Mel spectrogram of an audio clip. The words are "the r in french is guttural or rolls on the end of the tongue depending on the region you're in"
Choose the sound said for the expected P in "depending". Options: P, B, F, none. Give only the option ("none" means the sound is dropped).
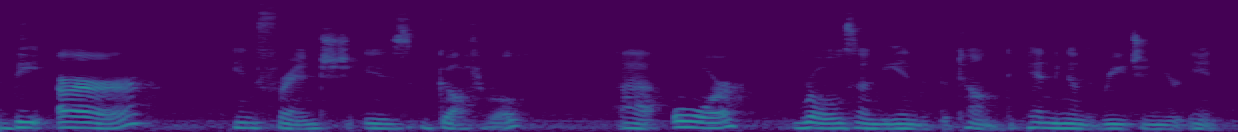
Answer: P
